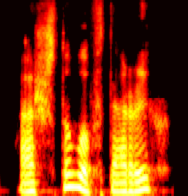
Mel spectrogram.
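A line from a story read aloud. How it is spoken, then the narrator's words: Sudden soft question. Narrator (Russian): вдруг мягко спросил он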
